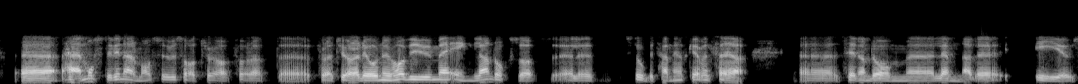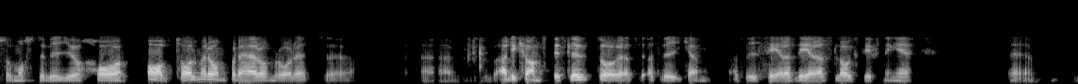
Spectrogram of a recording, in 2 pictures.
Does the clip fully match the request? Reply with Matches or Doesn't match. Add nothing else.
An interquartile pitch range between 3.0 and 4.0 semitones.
Matches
